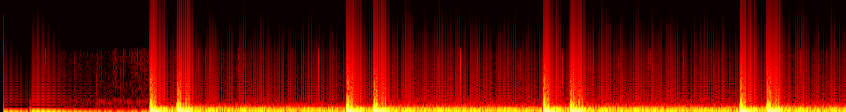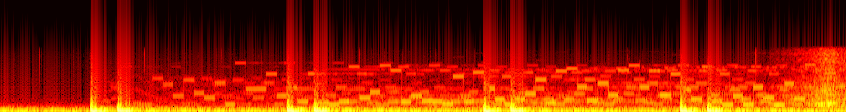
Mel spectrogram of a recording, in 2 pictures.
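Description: Intro of a progressive dance-music DJ set: a low droning hum with paired bass thumps about every two seconds, and a stepping synthesizer melody coming in about ten seconds in.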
